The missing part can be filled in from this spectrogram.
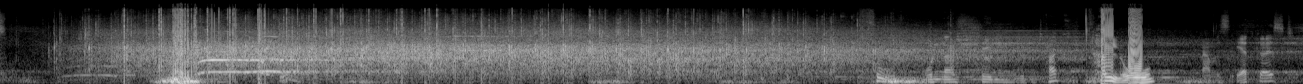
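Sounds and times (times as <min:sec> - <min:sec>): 
audience applause welcoming two speakers at a talk: 0:00.4 - 0:10.3
brief tonal whistle or feedback line: 0:08.8 - 0:13.0
speech: 0:08.8 - 0:13.0.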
